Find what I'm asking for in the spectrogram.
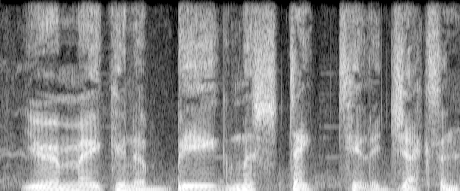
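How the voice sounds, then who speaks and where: A man growls in a put-on character voice at a fairly low pitch, fairly slowly, with ordinary pitch variation and clear background noise. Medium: video game. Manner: menacing.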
